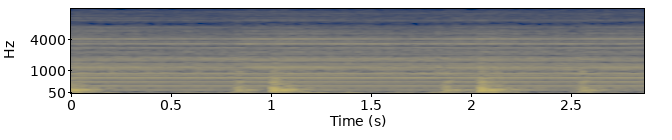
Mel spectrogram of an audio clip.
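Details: Canadian 2019 Hyundai Ioniq PHEV, parked, off and unlocked at least 4 hours in garage; faint hum from under the car with a short whir about once a second, source unknown.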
